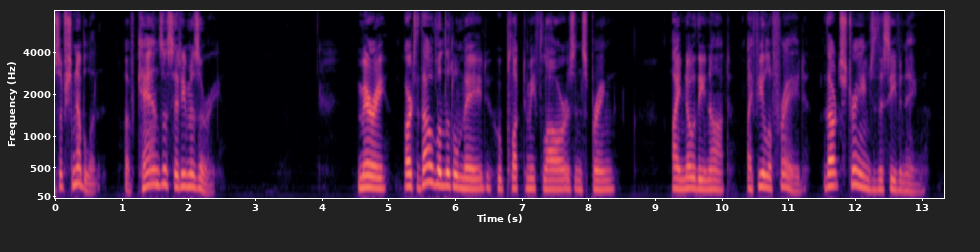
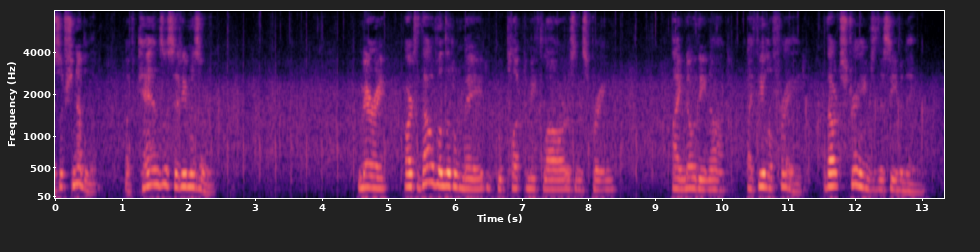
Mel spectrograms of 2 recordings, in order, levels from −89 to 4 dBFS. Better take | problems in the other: first | background sound (Applause); 17 dB below the speech // room echo; dies away in 0.2 s

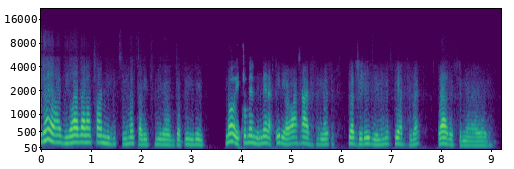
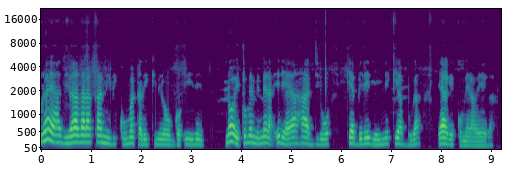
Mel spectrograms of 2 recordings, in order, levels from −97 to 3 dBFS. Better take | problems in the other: second | noise reduction (neural mask model DeepFilterNet 3)

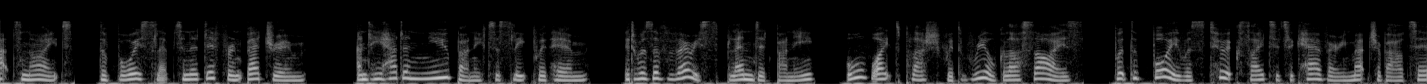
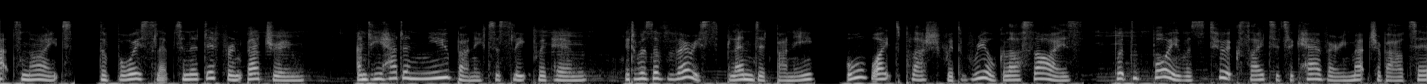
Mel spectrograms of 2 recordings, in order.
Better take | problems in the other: first | noise reduction (neural separator model SepFormer DNS4)

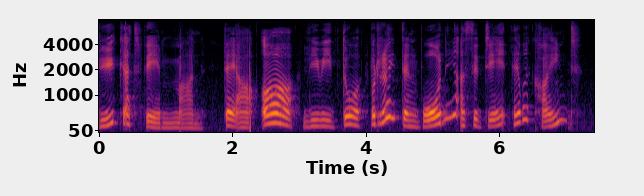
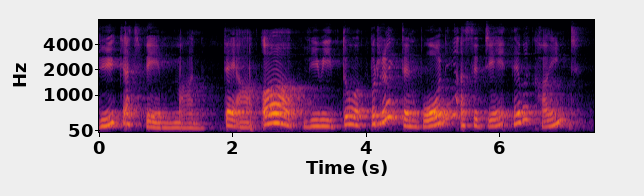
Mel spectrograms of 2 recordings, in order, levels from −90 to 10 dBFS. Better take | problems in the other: first | room echo; dies away in 0.9 s

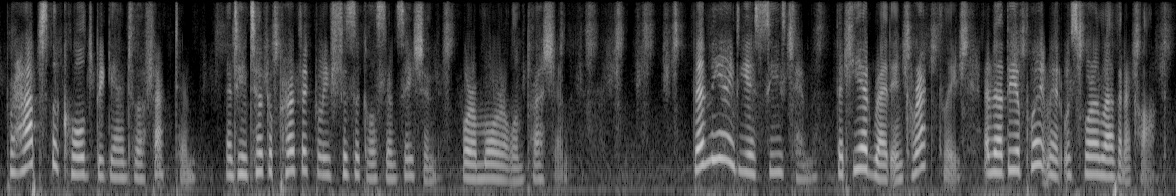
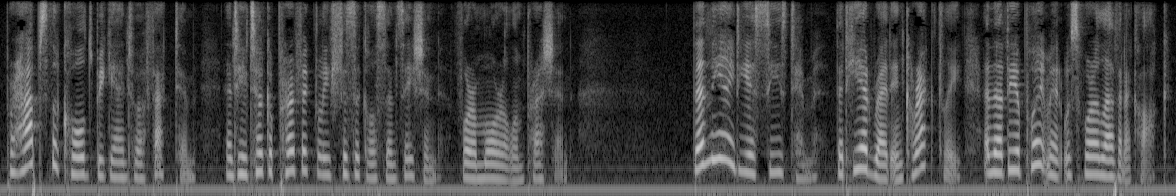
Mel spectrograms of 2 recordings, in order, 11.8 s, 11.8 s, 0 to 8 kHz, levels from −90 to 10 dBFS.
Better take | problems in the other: second | noise reduction (neural separator model SepFormer DNS4)

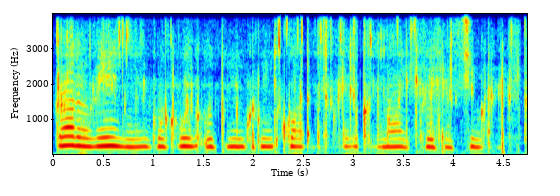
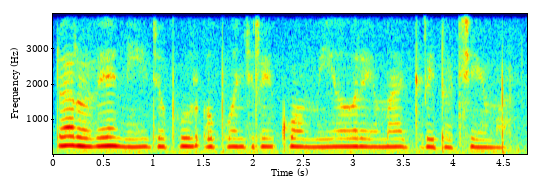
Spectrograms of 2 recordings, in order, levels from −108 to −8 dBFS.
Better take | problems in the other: second | noise reduction (neural separator model SepFormer WHAM!)

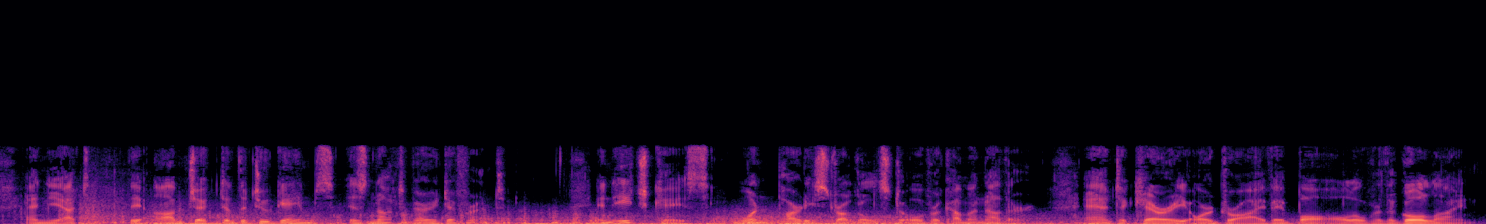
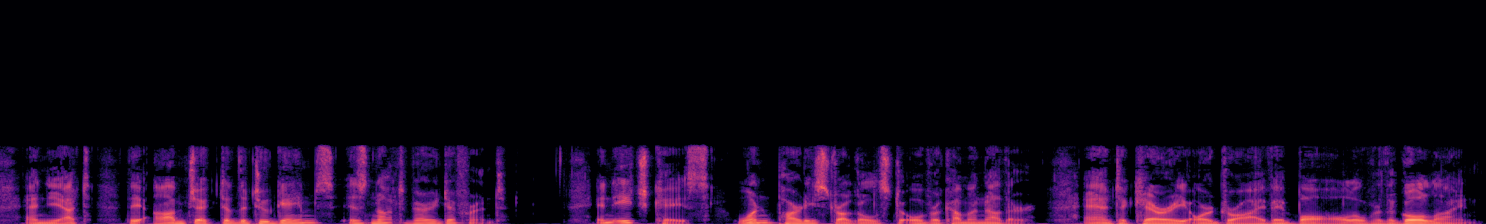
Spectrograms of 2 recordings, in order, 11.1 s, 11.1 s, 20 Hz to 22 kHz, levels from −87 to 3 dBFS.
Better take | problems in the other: second | background sound (Thunder); 1 dB below the speech

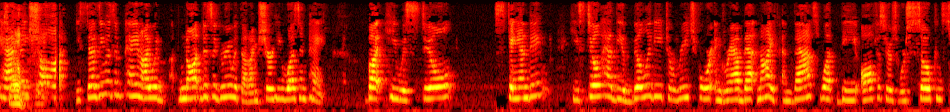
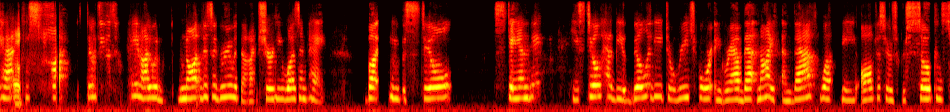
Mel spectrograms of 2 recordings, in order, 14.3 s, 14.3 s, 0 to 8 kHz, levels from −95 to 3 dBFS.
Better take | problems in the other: first | noise reduction (neural diffusion model UNIVERSE++)

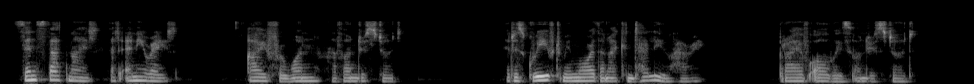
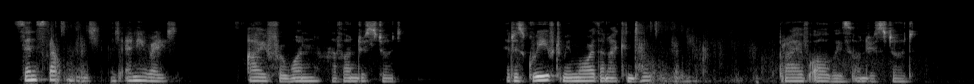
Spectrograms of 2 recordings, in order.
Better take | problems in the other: first | noise reduction (neural separator model SepFormer DNS4)

